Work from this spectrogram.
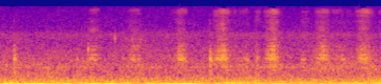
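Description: Pencil sketching on paper: soft, close scratchy strokes in a loose irregular rhythm, quiet and continuous for several seconds with no talk.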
